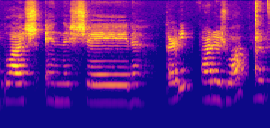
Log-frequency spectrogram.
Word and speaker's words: Fard de Joie: This is the Maybelline Fit Me blush in the shade 30, Fard de Joie.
